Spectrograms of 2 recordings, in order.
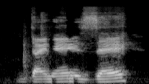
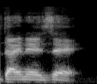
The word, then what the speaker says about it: Dainese: So the way I kind of broke it down for it is Dainese. So Z E H at the end. So Dainese. – Z-E-H. And knowledge has just been dropped on us. – Yeah. Easiest way to pronounce it.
